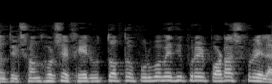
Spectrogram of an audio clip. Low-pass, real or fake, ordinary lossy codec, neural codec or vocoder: 7.2 kHz; real; none; none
